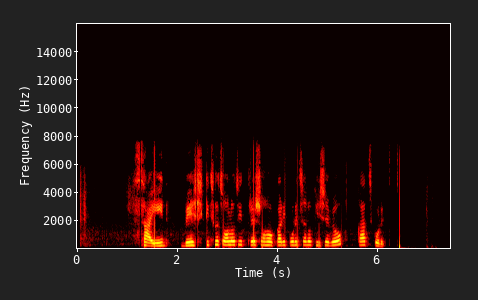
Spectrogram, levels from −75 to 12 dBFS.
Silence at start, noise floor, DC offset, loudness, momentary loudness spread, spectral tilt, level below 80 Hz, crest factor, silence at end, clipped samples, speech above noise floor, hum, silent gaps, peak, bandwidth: 0.15 s; -67 dBFS; under 0.1%; -16 LUFS; 15 LU; -5.5 dB/octave; -50 dBFS; 16 dB; 1.35 s; under 0.1%; 52 dB; none; none; -2 dBFS; 7.8 kHz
